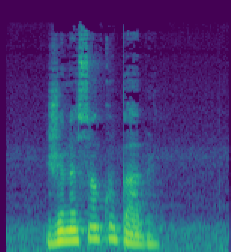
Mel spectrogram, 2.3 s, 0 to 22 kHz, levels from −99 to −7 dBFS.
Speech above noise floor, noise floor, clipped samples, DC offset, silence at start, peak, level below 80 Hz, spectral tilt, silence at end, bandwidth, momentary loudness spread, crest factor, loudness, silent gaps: 27 dB; -52 dBFS; under 0.1%; under 0.1%; 0.45 s; -10 dBFS; -52 dBFS; -6 dB/octave; 0.65 s; 15.5 kHz; 17 LU; 18 dB; -26 LUFS; none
